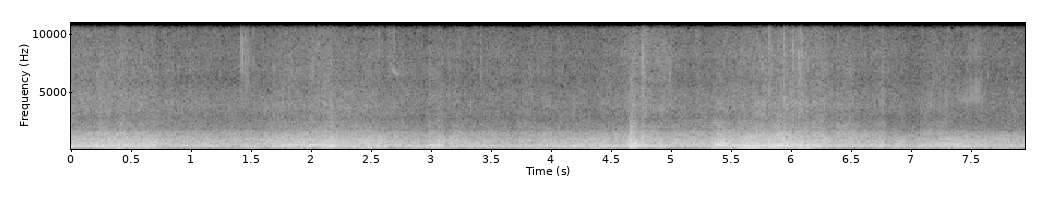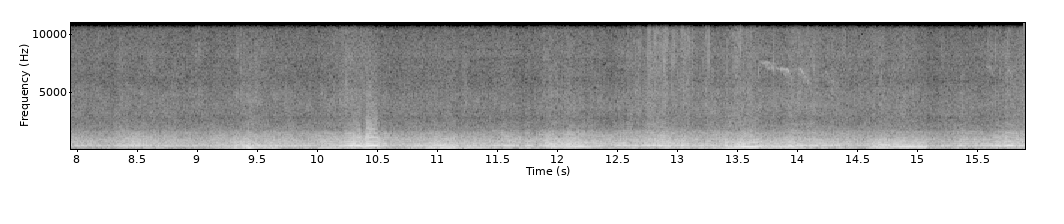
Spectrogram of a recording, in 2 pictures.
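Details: Continuous bee buzzing from a crowd of insects, a rich droning hum with occasional louder individual passes and brief soft taps.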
